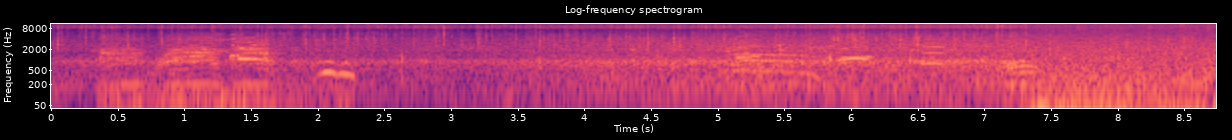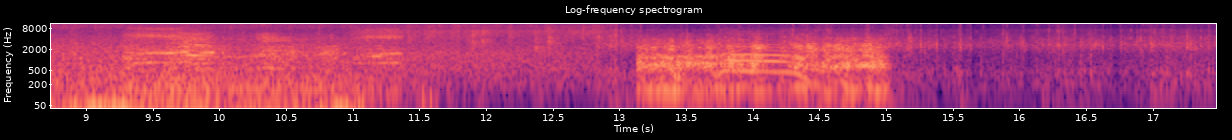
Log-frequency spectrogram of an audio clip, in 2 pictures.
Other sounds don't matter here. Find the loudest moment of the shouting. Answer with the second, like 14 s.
14 s.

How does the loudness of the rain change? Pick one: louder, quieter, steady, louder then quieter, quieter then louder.
louder then quieter.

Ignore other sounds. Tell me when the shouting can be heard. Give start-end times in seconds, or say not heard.
5.0-5.8, 13.7-14.5.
